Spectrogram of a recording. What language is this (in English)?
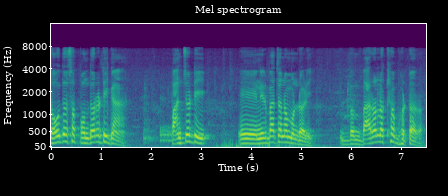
Odia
